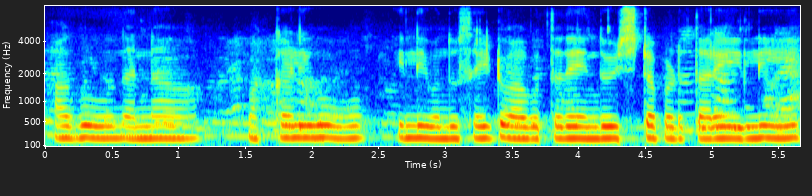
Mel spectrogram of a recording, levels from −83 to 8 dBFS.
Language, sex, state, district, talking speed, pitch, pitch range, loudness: Kannada, female, Karnataka, Dharwad, 125 wpm, 200 Hz, 200-210 Hz, -13 LUFS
